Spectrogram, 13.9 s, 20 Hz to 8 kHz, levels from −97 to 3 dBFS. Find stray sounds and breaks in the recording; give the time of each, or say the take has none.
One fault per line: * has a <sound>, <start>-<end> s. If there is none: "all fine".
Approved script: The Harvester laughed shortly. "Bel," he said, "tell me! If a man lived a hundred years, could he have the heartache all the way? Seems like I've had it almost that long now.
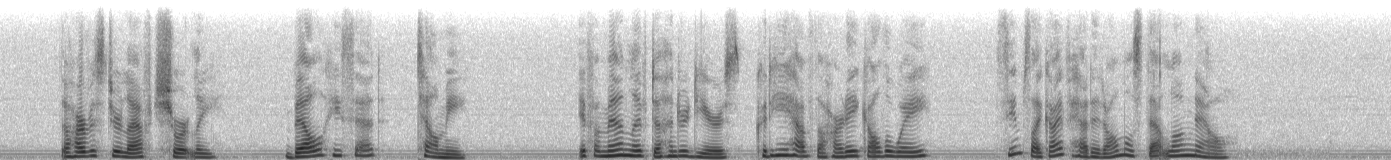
all fine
